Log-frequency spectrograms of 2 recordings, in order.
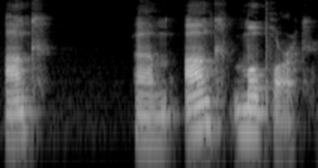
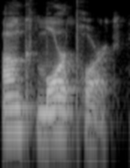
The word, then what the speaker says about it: Ankh-Morpork: Her last champion of any standing was now a pinch of potash in the ruins of still-smoking Ankh-Morpork. I said it wrong. Ankh-Morpork.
